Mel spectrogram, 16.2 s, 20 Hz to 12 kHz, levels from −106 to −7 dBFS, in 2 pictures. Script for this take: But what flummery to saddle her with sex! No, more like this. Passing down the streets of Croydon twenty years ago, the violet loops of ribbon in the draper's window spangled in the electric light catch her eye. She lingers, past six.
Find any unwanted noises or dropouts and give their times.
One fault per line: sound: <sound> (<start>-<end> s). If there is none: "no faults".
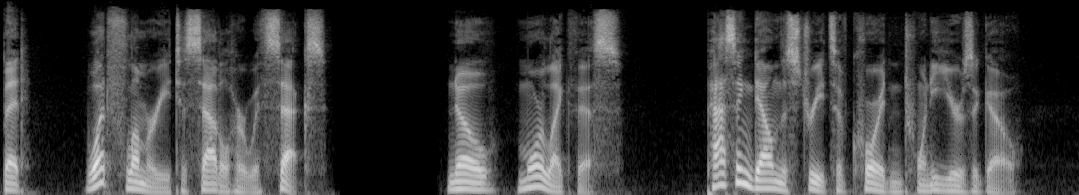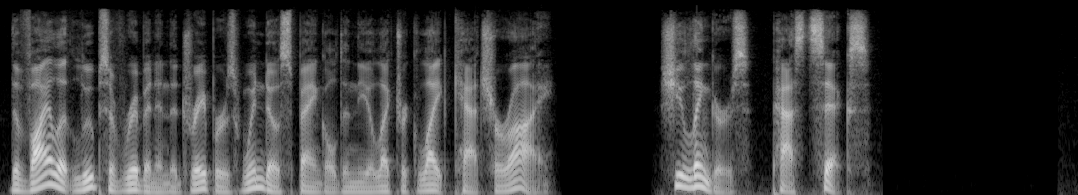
no faults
